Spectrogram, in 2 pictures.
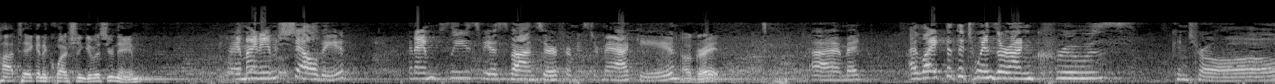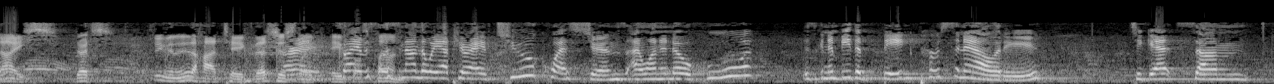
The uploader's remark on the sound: Live from Modist Brewing this week. Questions from the audience!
